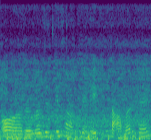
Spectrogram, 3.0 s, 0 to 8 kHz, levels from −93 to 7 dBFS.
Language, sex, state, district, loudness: Hindi, female, Uttar Pradesh, Ghazipur, -17 LUFS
